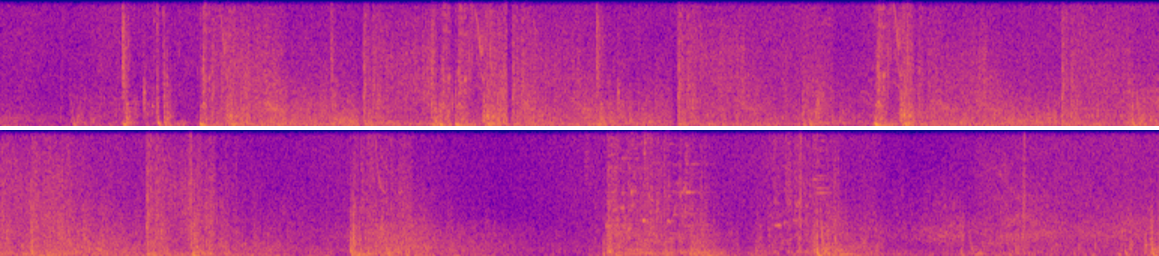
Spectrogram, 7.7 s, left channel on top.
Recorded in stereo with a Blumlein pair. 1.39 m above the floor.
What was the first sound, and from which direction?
Only background noise.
